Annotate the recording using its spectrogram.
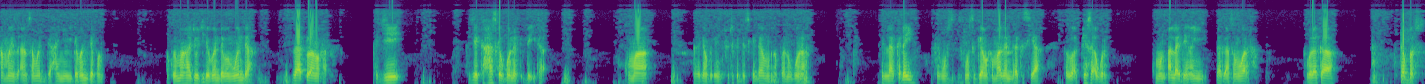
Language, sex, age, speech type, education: Hausa, male, 60+, spontaneous, tertiary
